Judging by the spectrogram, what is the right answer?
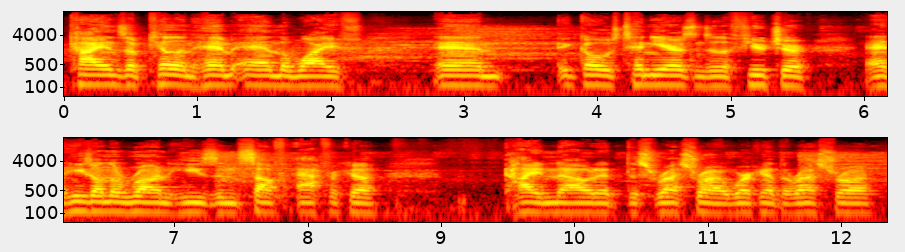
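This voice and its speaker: A man hosting a casual film review while sick, his voice cracking, talking in a halting, informal, sweary way. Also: lowish voice, monotone, pushed and bright, a little hiss or hum. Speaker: host of a horror film review series.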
